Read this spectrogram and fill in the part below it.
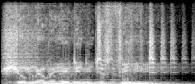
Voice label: "humiliating defeat", male

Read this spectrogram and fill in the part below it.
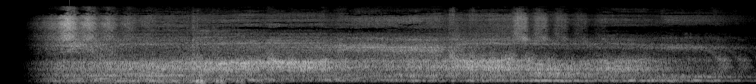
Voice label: egyptian creepy voice

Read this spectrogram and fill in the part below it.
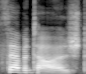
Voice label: "sabotaged", female

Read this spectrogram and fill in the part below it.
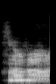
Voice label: "server", robot

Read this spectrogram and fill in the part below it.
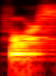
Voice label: "force", vox robot

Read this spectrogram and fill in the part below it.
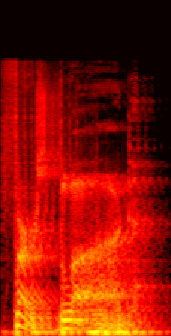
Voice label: "first blood", male

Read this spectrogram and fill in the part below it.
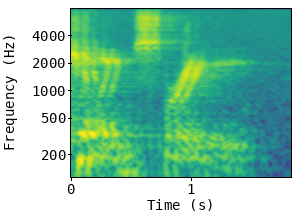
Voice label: "killing spree", male

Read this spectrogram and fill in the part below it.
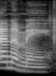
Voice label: "enemy", female

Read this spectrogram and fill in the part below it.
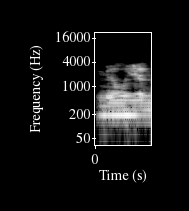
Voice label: "million", vox robot

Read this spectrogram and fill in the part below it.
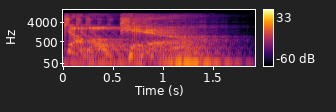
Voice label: "double kill", male

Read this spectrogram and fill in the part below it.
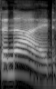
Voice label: "denied", female

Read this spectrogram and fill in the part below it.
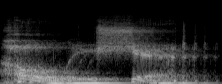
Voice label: "holy shit", male

